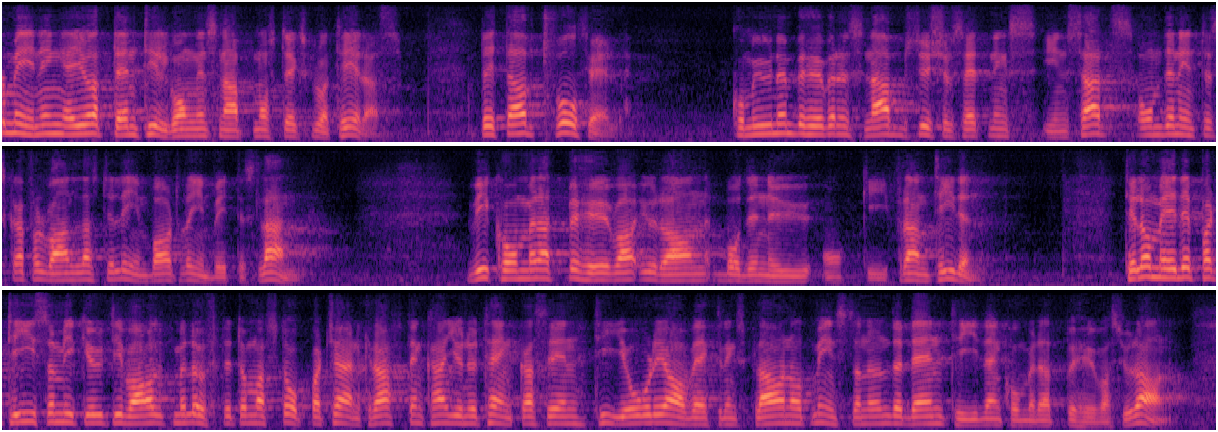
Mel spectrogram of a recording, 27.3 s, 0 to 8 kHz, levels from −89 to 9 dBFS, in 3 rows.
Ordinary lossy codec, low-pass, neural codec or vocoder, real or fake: none; 7.2 kHz; codec, 16 kHz in and 24 kHz out, 1 kbps, XY-Tokenizer; fake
